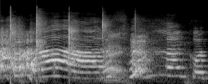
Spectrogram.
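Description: A group laughing loudly, with a few sharp hand claps in the first half second and a high-pitched laugh soon after.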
